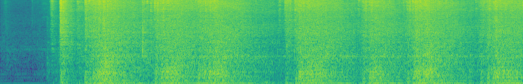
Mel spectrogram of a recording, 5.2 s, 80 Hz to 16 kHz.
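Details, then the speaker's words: 1970 Yamaha XS650 XS1 kick-start carbureted twin, freshly rebuilt (new pistons, rings, valve job, seals, exhaust): kicks over and catches at once, then a steady, even lumpy cold idle with slow surging as it warms; sounds healthy. "You can hear it. It's idling. Takes a little while to warm up on these old carburetor guys, but you can see sounds really good."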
